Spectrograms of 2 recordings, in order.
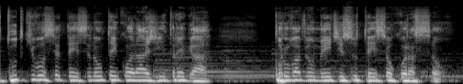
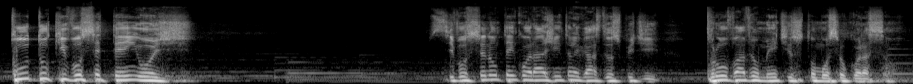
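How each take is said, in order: First: It is said at normal speed. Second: It is said more slowly.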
